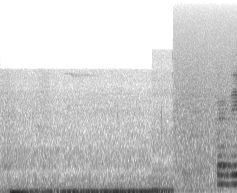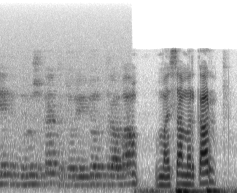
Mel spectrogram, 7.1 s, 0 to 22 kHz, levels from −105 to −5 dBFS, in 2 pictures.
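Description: A section at the wrong speed runs from 0.00 to 2.28 s of this speech clip. The opening plays at 0.658 times its recorded rate, so pitch and tempo fall together, roughly seven semitones lower, and the voice sounds deep, dragged and sluggish before it snaps back to normal pace. The likely cause is that this stretch was played or conformed against the wrong clock rate during editing or playback. A switch to a distant microphone follows from 2.61 to 5.52 s. The voice abruptly turns roomy and hollow, loses low-end body and drops roughly 10 dB, while background room noise rises to sit only around 20 dB below the speech. The sudden change in and back out points to the close microphone's signal likely dropping out or being left out, with a farther pickup such as a camera microphone covering that span.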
